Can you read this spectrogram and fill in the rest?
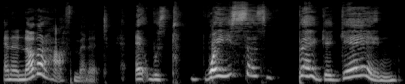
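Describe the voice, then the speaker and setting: A woman's voice: a little high, sing-song, a little slow, husky. A woman reading a children's bedtime story expressively, with dramatic emphasis, as a host talking to young listeners.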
